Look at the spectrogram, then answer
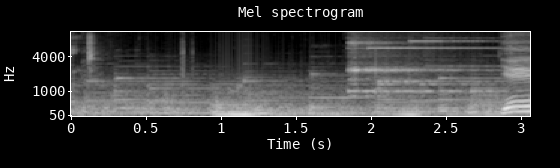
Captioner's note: bell rings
